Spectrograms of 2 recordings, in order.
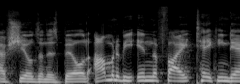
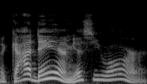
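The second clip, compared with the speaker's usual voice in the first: ordinary delivery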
